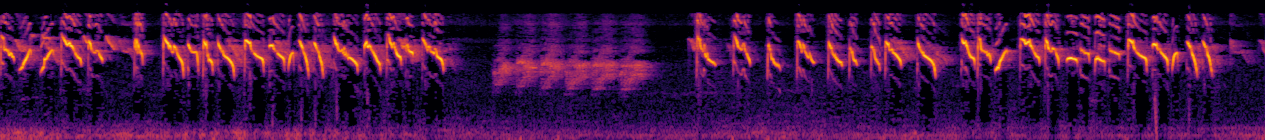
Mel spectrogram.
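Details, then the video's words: Japanese white-eye (pleci) singing gacor to challenge a rival and draw other white-eyes into song; rapid series of high, sharp downslurred whistles, about three per second, broken by a short buzzy pause midway. "Suara Burung Pleci gacor menantang Lawan akan memancing semua Pleci ikut Gacor Buka Paruh"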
